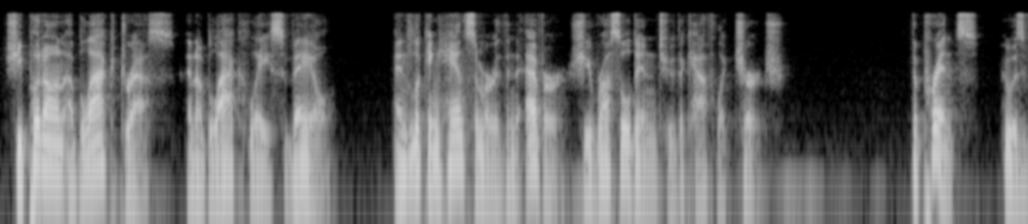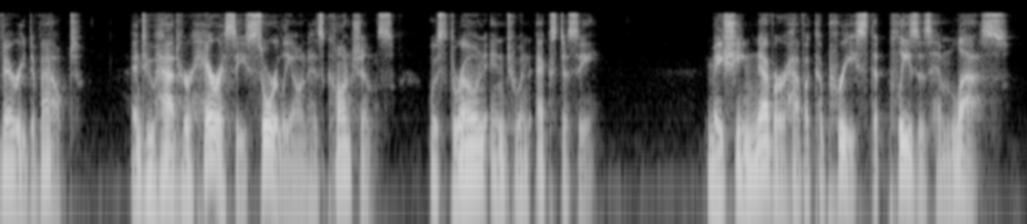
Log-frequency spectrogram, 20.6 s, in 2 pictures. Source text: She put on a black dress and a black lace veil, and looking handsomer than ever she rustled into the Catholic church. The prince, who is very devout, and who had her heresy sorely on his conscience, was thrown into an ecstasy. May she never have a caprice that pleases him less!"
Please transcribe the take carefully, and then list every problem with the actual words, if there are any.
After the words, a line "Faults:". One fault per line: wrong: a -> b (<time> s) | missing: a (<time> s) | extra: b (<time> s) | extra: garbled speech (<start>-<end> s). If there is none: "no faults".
She put on a black dress and a black lace veil, and looking handsomer than ever she rustled into the Catholic church. The prince, who was very devout, and who had her heresy sorely on his conscience, was thrown into an ecstasy. May she never have a caprice that pleases him less!"
Faults:
wrong: is -> was (10.1 s)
